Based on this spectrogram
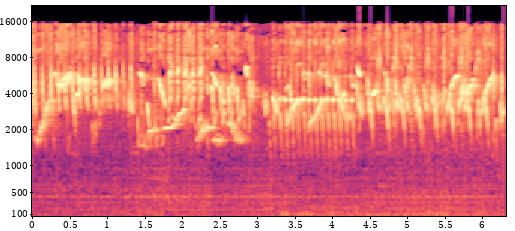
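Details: Canary (kenari) singing on a training recording for other songbirds: dense, continuous warbling with fast trills, twittering slides and rising whistled notes packed closely together, carried over a steady low background hum.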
